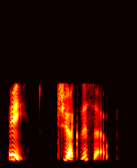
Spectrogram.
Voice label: Voices Loot Spotted Female; rebel cops 2019 gamerip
